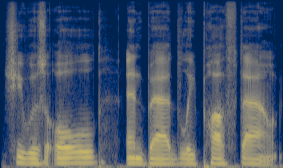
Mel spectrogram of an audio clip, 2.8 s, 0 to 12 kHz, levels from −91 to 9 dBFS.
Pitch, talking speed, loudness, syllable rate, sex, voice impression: 95 Hz, 150 wpm, -17 LUFS, 3.5 syllables/s, male, very masculine, slightly old, very thick, relaxed, very powerful, dark, slightly hard, muffled, slightly halting, raspy, very cool, intellectual, slightly sincere, very calm, very mature, very friendly, reassuring, very unique, elegant, very wild, very sweet, slightly lively, very kind, modest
